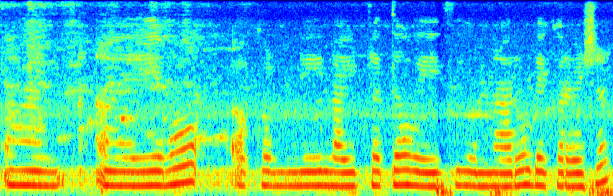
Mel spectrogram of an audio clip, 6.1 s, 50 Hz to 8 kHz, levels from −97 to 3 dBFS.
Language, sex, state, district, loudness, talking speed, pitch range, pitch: Telugu, female, Andhra Pradesh, Sri Satya Sai, -13 LUFS, 105 wpm, 205-215 Hz, 210 Hz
